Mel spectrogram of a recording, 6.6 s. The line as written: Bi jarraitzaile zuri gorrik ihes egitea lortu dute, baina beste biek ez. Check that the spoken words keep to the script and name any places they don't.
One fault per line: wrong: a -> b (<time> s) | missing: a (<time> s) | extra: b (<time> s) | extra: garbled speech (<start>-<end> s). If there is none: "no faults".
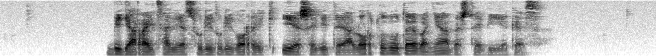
extra: zuri (2.2 s)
